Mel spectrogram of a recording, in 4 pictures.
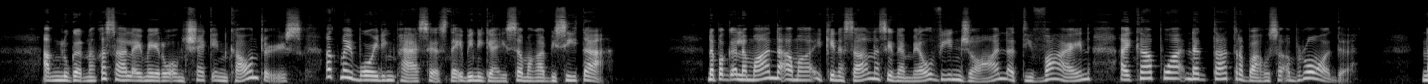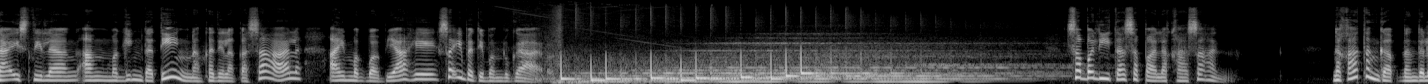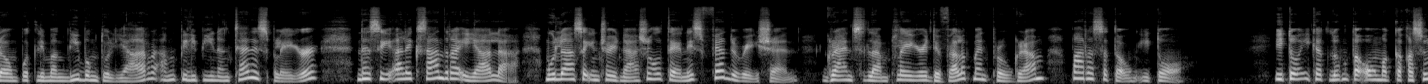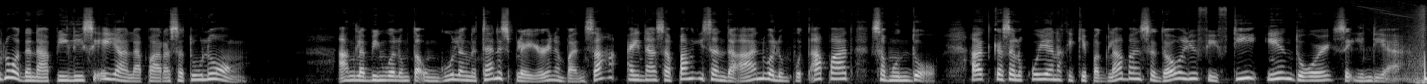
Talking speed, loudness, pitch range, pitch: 120 wpm, -20 LUFS, 170-240 Hz, 200 Hz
